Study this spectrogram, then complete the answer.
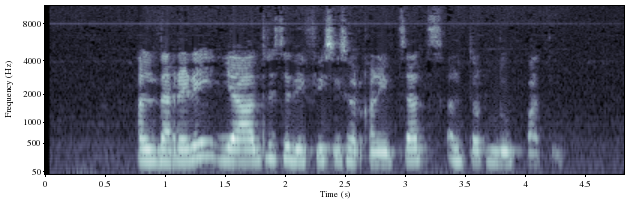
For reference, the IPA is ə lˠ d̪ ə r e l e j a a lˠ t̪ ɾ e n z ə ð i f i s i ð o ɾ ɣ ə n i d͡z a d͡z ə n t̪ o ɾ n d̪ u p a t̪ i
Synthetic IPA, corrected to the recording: ə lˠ d̪ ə r e ɾ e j a a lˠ t̪ ɾ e z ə ð i f i s i z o ɾ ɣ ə n i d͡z a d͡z ə n t̪ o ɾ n d̪ u p a t̪ i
